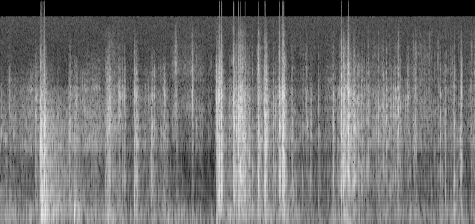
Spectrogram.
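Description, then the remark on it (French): A woman pulls open a wooden drawer of a desk in a shop's office, with a series of scraping slides, knocks and rattles of its contents over a few seconds. No one speaks. “Elle ouvre le tiroir.”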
